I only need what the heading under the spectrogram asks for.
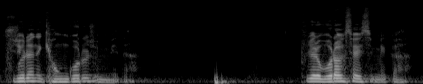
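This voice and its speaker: A male pastor preaching a sermon in an animated, emphatic way, telling stories and acting out other people's voices. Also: mid-range voice, moderate pace. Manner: animated, emphatic, many filler words; acts out quoted voices. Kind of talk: sermon with storytelling.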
